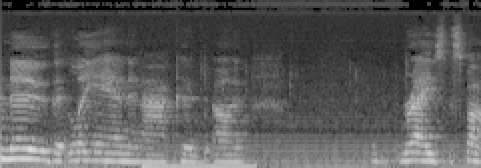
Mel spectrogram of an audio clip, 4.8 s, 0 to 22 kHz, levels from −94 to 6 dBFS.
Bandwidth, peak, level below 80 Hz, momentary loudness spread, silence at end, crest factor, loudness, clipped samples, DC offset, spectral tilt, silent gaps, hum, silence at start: over 20 kHz; -4 dBFS; -30 dBFS; 20 LU; 0 s; 16 dB; -20 LUFS; under 0.1%; under 0.1%; -6 dB/octave; none; 60 Hz at -30 dBFS; 0 s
